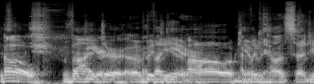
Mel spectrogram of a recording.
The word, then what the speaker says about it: Vader: Oh, Vadir.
